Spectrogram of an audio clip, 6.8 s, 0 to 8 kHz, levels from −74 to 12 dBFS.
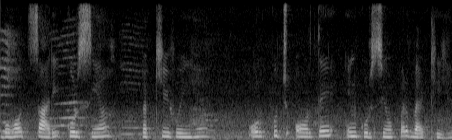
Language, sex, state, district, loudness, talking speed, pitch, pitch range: Hindi, female, Haryana, Charkhi Dadri, -18 LUFS, 125 wpm, 220 Hz, 210-240 Hz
